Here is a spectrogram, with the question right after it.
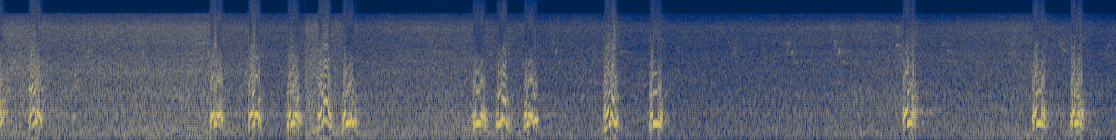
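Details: Repeated dog barks over about fourteen seconds, coming singly, in pairs and in triplets at irregular intervals, against a continuous surf-like hiss.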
